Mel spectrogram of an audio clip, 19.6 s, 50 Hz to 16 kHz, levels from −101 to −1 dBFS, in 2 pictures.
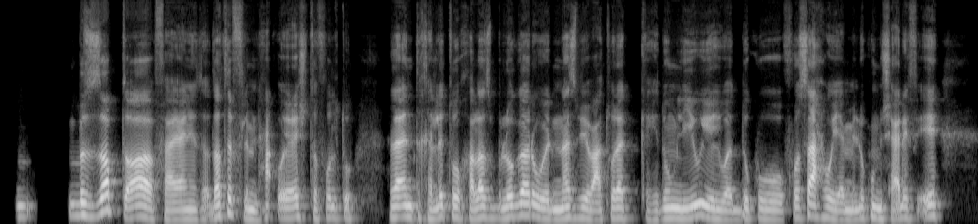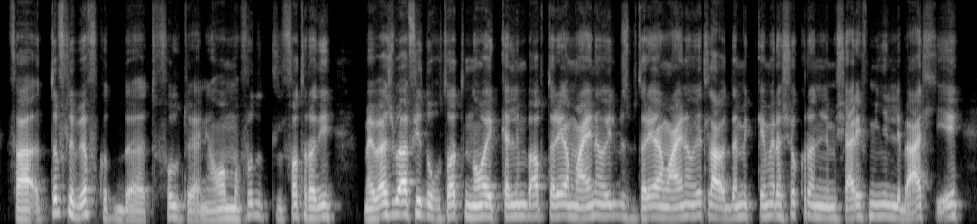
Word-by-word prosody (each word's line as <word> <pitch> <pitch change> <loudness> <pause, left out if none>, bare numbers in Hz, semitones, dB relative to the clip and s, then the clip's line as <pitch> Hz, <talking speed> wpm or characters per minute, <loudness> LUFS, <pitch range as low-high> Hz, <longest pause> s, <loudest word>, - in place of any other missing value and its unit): م 275 - -7 0.4
بالضبط، 160 +9 +2
آه، 135 -3 +6
فيعني 110 0 -1
د 120 - -11
ده 140 - +1
طفل 175 -3 -3
من 110 -3 -3
حقّه - - -3
يعيش 135 +2 -2
طُفولته، 125 +1 -8 0.3
لأ 135 +1 +5
أنت 135 -1 -1
خلّيته 130 +3 -3
خلاص 130 +1 0
blogger، 140 +5 +1
والناس 120 -1 0
بيبعتوا 120 -1 -1
لك 125 -2 -7
هدوم 120 +4 -2
ليه، 120 +4 0
ويودّوكم 115 -4 -2
فسح، 130 +5 +2
ويعملوا 110 -1 -3
لكم 125 +1 -4
مش 120 0 -5
عارف 130 -1 -2
إيه، 145 0 -4 0.4
فالطفل 180 +11 +3
بيفقد 125 -10 -2
طُفولته، 135 -2 -5
يعني - - -5
هو 115 +3 0
المفروض 125 +6 -3
الفترة 130 +2 0
دي 140 +2 -3 0.3
ما 120 - +1
يبقاش 150 +6 +5
بقى 165 -1 +8
في 175 +1 +1
ضغوطات 145 +1 -1
إن 140 - 0
هو 140 +2 +5
يتكلّم 145 +1 +1
بقى 145 0 +2
بطريقة 145 0 +1
معيّنة، 135 +2 +3
ويلبس 145 -1 -4
بطريقة 130 +3 +2
معيّنة، 130 +3 +4
ويطلع 155 +1 +3
قدّام 135 +3 -1
الكاميرا 145 +1 -3
شكرًا 155 +1 -4
لمش 130 -2 -3
عارف 140 +4 0
مين 150 -1 -4
اللي 140 -3 -2
بَعت - - +1
لي - - -8
إيه، 145 0 -3
135 Hz, 185 wpm, -25 LUFS, 120-145 Hz, 0.4 s, بقى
